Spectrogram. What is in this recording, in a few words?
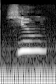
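"xing", Mandarin Chinese syllable, neutral tone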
